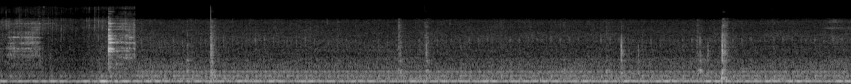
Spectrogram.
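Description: Steel ladle scraping and stirring scrambled egg on an iron tawa, a couple of sharp scrapes in the first second and a half. After that, a steady low hum with a few faint taps.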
